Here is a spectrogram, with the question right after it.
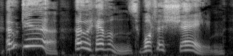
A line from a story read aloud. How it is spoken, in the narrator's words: A nice girl would at once exclaim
